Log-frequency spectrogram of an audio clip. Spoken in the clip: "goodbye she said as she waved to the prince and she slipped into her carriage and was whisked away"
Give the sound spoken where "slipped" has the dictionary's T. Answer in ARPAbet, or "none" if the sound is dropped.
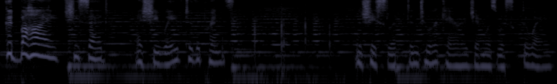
T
